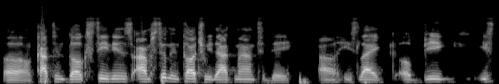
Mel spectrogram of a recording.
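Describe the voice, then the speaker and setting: A middle-aged Nigerian man hosts a podcast, telling his own story in a loose, rambling way, often correcting himself mid-sentence and laughing between points. His medium-pitched voice is fairly bright, with fairly even intonation and a moderate pace. The casual storytelling chat is recorded with no echo.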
